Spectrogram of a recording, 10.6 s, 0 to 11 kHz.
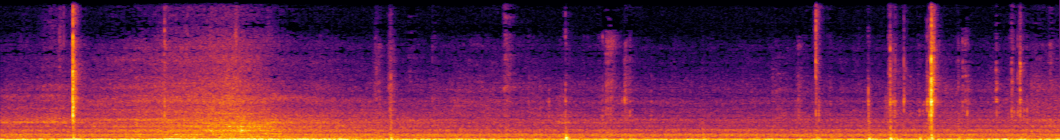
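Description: Soft scraping and rustling as the wireless charging coil sheet is pried and lifted off a Samsung Galaxy S24 Ultra's frame with a metal pick and plastic pry tool, strongest in the first few seconds, with a few light sharp clicks of the tool.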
